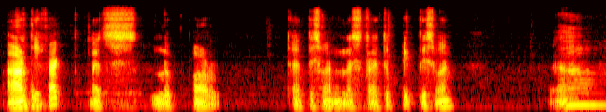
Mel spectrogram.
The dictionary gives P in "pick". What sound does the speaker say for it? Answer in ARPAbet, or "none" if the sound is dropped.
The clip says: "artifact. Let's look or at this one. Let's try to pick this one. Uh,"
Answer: P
